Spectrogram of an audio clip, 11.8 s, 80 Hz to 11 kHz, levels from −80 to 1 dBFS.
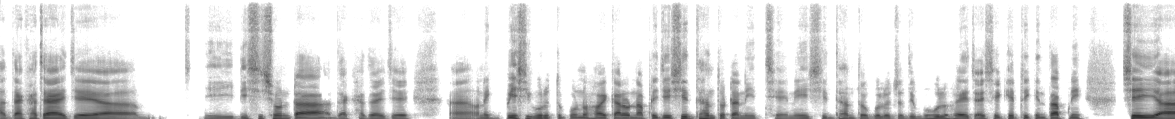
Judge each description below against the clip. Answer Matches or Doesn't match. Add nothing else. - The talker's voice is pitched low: Matches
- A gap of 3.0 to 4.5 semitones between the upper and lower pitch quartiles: Matches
